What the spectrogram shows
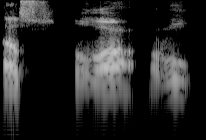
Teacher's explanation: സ്വാദ് ഗൈന് റാ, 3 തഫ്ഖീമിന്റെ അക്ഷരങ്ങളാണ്. തടിപ്പിച്ച് ഉച്ചരിക്കുക, കനപ്പിച്ച്.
